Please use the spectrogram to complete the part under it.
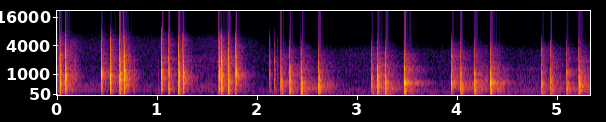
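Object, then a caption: Small plastic makeup compact. A small, flat, square black plastic makeup compact with a patterned lid and a hollow case is held in the hand near the mic and tapped with long acrylic nails. About 23 quick, dry, hollow clicks come in short bursts of three to five, separated by brief silences. Each tap is a sharp midrange tick that dies away almost at once.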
